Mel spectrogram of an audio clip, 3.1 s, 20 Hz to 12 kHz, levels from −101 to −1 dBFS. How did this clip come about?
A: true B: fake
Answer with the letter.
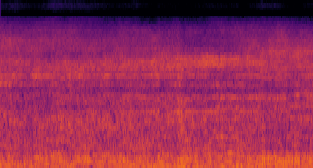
B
